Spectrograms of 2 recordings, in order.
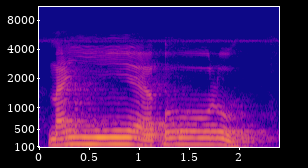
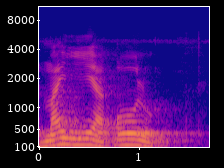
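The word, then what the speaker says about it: مَنْ يَقُولُ: bihunah harus membacanya dengung contoh yang ketemu ya tulisannya man yaakulu man yaaku tapi harus dibaca May yaquulu di pas di huruf ya seolah-olah y-nya dobel May yaquulu yang kedua Min nikmatin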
